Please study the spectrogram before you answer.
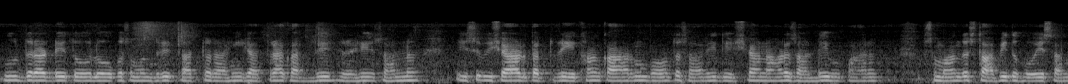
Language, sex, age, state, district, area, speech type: Punjabi, male, 30-45, Punjab, Barnala, rural, read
